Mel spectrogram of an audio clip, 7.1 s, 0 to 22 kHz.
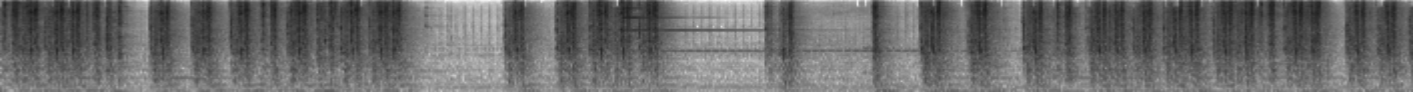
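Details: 1979 IBM Selectric II (non-correcting), revived after fixing a miswired plug and cleaning and lubricating: crisp, even keystrokes at quick pace with brief pauses and a carriage return; normal typing.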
